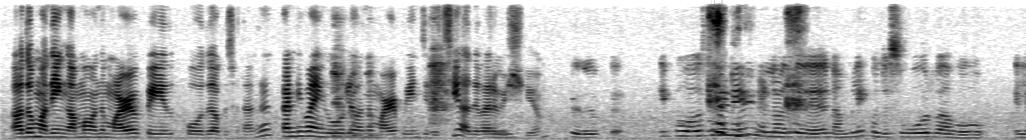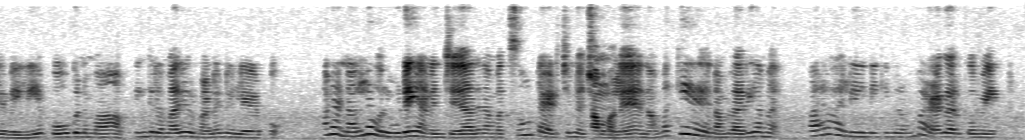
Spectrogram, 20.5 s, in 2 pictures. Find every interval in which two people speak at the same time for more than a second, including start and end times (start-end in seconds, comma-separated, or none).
none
